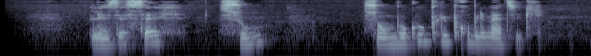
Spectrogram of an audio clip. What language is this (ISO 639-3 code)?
fra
